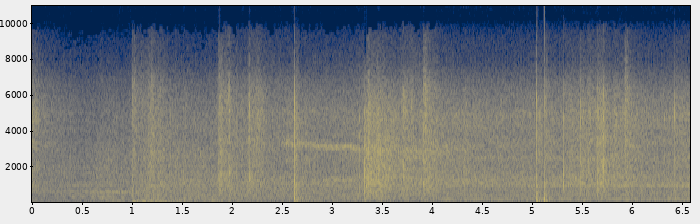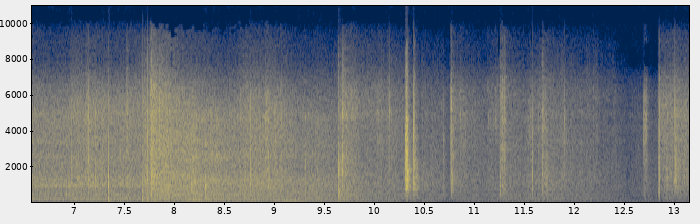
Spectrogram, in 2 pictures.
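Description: Fireworks popping and crackling, with a motorcycle engine running underneath; the engine note drops about nine seconds in as the bike slows to a stop.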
